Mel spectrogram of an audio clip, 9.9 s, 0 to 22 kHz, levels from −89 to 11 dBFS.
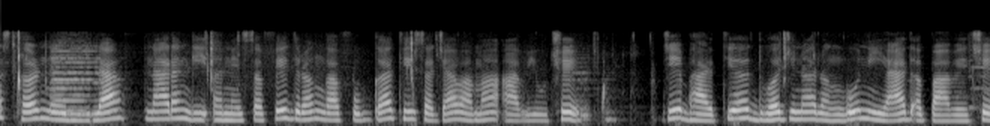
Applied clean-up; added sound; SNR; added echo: neural mask model RNNoise.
